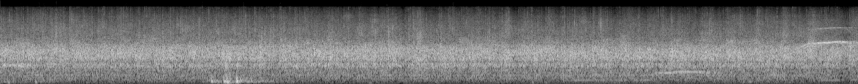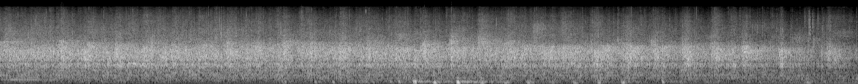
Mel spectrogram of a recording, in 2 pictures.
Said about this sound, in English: give them one more round of applause for their service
